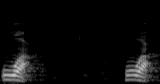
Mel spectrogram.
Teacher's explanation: the second one is a diphthong, combination of two sounds, oo and a.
